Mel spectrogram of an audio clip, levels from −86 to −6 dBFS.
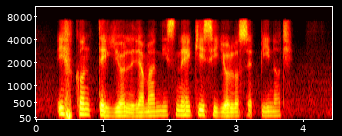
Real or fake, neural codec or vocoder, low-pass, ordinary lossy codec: fake; codec, 16 kHz, 0.3 kbps, FocalCodec; 7.2 kHz; AAC, 48 kbps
